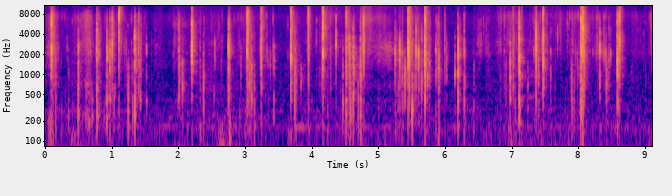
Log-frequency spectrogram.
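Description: A full wet wipes packet made of soft plastic film is held in both hands and crinkled and scratched with fingertips and fingernails. Bright, crisp crinkles and sharp scratchy clicks come in irregular bursts over a faint hiss, with almost no low end.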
